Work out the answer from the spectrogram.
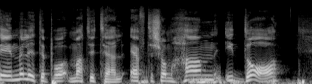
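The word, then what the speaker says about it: Mathys Tel: Han heter då alltså M-A-T-H-Y-S och så i efternamn T-E-L. Det gör att min franska vill liksom uttala det Matti Tell. Alltså jag tror inte, fransman. – Jag tror inte man uttalar det Mathis direkt. – Okay. – Men så att Matti Tell tror jag är det korrekta franska uttalet på den här 17-åriga anfallaren.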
